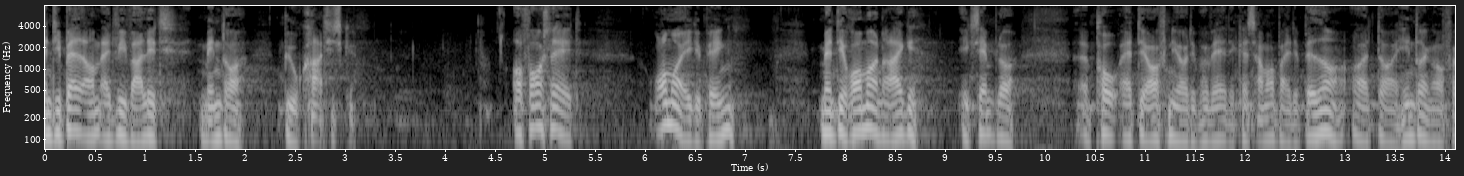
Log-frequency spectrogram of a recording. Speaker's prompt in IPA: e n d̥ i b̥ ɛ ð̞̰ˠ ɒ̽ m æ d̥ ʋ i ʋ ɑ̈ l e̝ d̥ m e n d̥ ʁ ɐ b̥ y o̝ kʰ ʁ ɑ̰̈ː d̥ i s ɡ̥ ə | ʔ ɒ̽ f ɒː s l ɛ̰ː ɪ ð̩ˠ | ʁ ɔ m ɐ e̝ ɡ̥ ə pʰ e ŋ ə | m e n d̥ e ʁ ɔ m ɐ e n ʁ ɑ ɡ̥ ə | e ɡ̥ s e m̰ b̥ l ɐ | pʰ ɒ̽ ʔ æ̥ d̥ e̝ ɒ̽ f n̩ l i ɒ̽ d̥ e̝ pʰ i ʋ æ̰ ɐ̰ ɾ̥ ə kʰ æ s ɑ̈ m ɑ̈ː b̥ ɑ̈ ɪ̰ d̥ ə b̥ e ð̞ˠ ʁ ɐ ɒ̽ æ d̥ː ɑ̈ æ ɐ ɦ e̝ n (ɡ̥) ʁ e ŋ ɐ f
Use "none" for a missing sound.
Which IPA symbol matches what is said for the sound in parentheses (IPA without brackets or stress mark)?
d̥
